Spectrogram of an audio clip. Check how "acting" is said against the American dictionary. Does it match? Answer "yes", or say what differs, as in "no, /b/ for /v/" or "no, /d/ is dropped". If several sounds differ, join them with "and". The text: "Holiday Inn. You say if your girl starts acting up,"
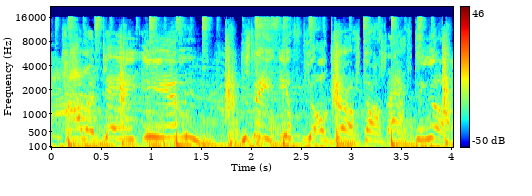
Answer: yes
